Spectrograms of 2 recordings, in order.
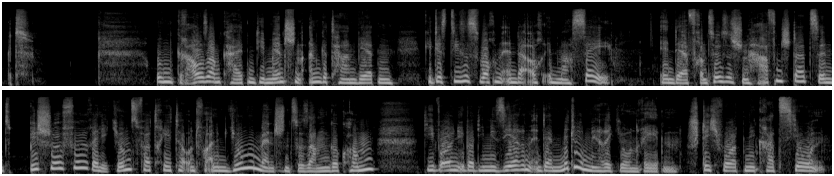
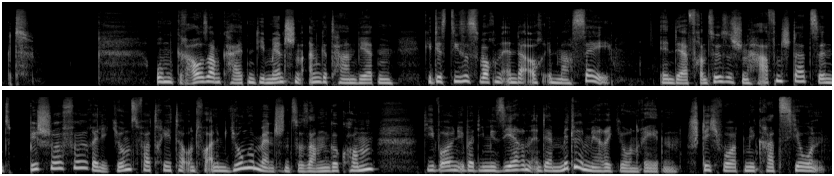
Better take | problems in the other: second | distortion; slight; 10 dB below the speech

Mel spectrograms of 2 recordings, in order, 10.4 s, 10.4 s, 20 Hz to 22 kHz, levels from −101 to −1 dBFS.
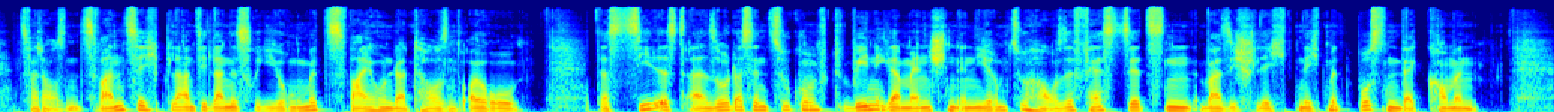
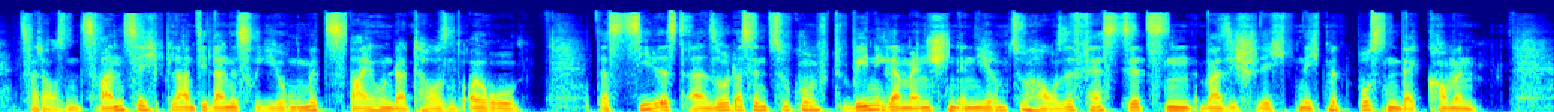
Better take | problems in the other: first | garbled, watery; slightly; nothing above 13 kHz

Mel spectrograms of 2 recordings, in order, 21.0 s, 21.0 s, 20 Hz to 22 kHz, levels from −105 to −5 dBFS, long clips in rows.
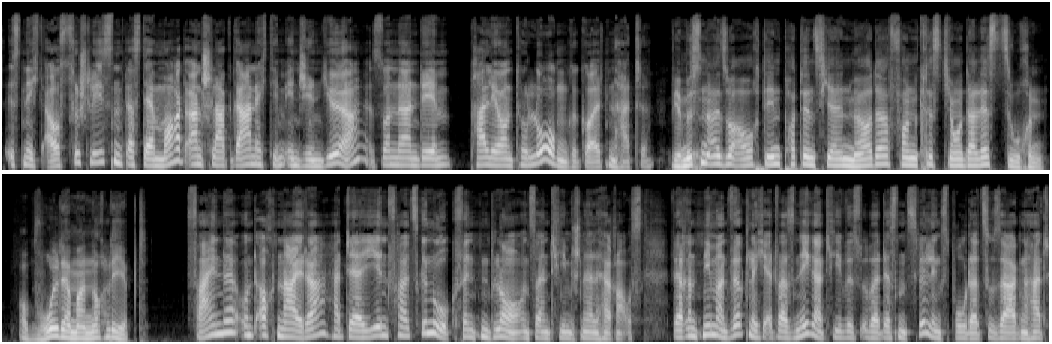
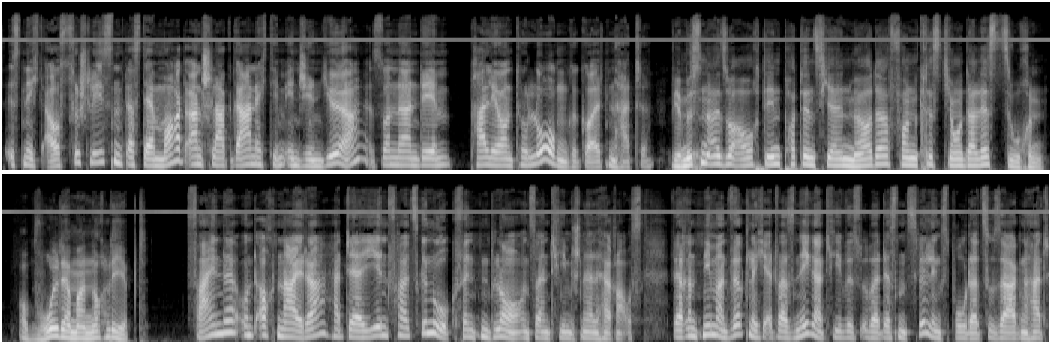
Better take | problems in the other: first | high-pitched whine; noticeable; throughout; 8.5 kHz, 20 dB below the speech

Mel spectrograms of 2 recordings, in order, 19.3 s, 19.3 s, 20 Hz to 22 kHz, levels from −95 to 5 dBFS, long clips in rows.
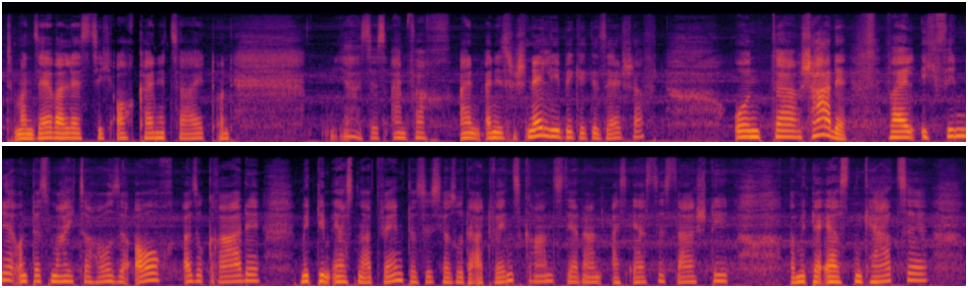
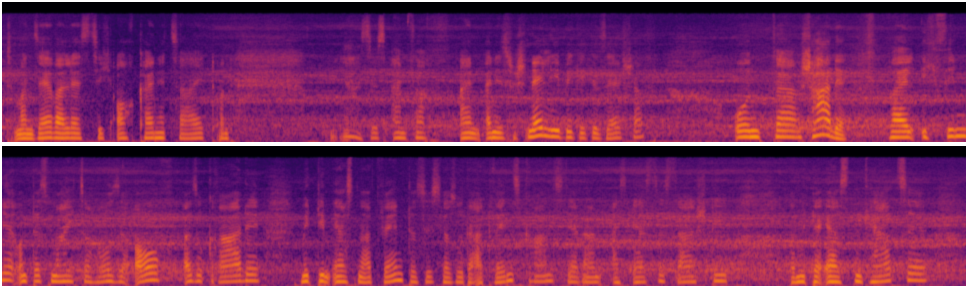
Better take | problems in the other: first | hiss; loud; throughout; 9 dB below the speech; faint in the first

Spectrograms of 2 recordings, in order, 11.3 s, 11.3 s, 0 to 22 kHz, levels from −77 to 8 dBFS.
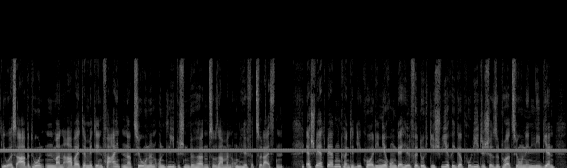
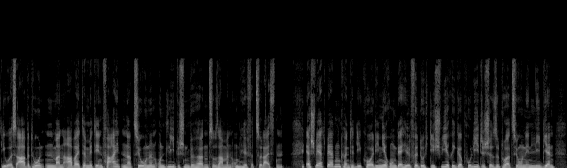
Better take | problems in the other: second | high-pitched whine; loud; throughout; 2.5 kHz, 7 dB below the speech

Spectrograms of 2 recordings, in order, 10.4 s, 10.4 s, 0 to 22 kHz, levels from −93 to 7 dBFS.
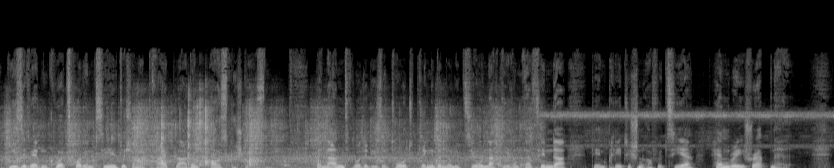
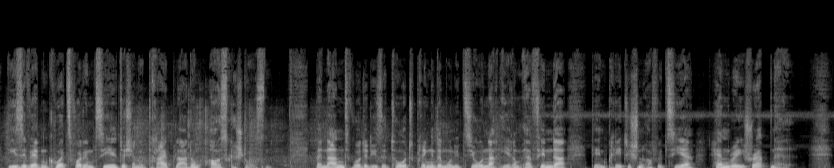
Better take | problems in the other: second | animal sounds; loud; throughout; 5 dB below the speech; faint in the second

